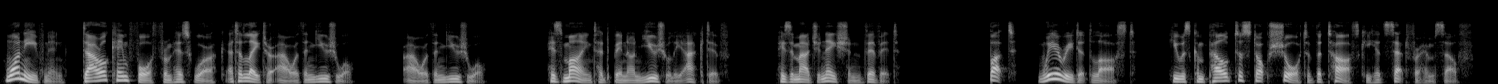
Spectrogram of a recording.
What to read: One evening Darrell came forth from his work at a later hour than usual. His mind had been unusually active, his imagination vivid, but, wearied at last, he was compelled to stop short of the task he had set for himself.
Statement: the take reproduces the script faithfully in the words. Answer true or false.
false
